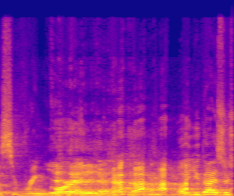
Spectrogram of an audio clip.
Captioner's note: laughing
